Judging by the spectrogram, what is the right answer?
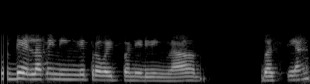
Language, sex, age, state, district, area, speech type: Tamil, female, 18-30, Tamil Nadu, Viluppuram, urban, conversation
